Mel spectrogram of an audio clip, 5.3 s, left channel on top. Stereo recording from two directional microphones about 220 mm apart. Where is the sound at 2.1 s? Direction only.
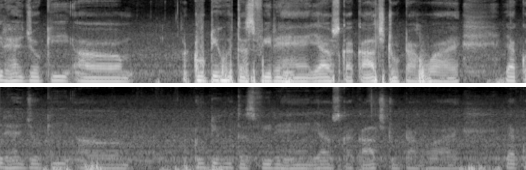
50° left (ahead or behind).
